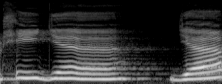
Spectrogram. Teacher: mad thobi'i karena ada alif didahului fathah maka dibacanya panjang dua harakat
